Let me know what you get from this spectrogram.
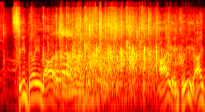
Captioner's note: applause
